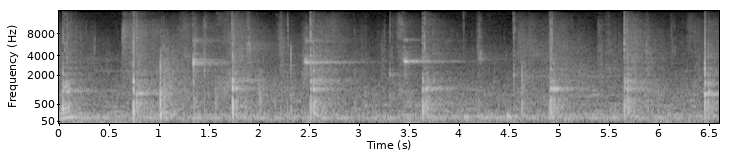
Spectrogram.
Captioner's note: ball being hit; shoes squeaking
